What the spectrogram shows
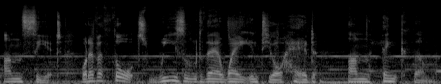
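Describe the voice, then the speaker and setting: An actor playing a solemn, ominous narrator in a dark fantasy video game, speaking in a measured, scripted way straight to the listener. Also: male voice, medium pitch, animated, natural voice. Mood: stern, urgent. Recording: loud music underneath. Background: game music.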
